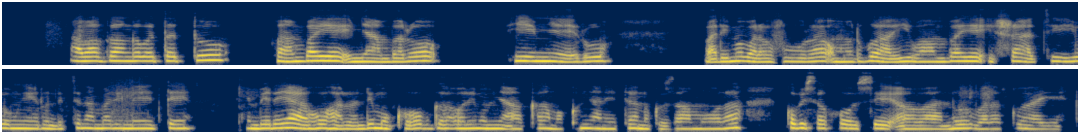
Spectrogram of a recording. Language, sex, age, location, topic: Kinyarwanda, female, 18-24, Kigali, health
